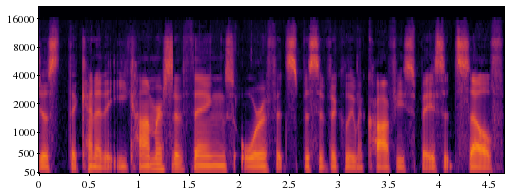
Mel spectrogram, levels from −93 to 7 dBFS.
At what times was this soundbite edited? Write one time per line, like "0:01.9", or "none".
0:01.3
0:03.2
